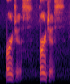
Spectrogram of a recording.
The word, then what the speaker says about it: Burgess: You guys know my favorite, I always want to say Burgess, but it's Burgess. Somebody told me how to pronounce it.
